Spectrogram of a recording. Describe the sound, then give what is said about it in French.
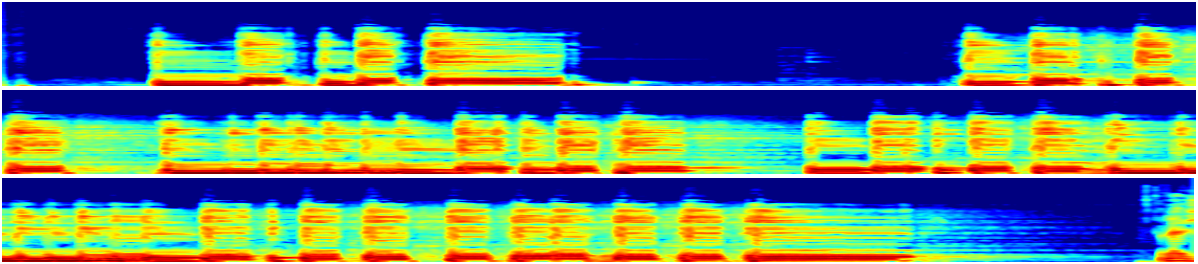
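An electric guitar on its neck pickup, played through a preamp with the reverb set to zero, plays dry in a warm, slightly driven tone: a short burst of chords, a brief pause, then a long stretch of strummed chords and riffs that ends abruptly. “je vous fais un petit peu de son cette fois avec la reverb à zéro et puis je vais mettre un petit peu de, de reverb sur sur la console.”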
